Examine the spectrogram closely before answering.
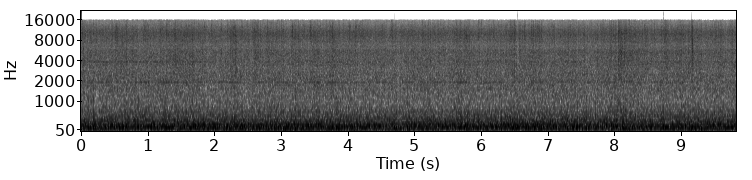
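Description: Airbus A320 cabin noise during the takeoff run: a loud, steady, low rumble of the jet engines at takeoff power and the wheels on the runway, heard from inside the cabin.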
